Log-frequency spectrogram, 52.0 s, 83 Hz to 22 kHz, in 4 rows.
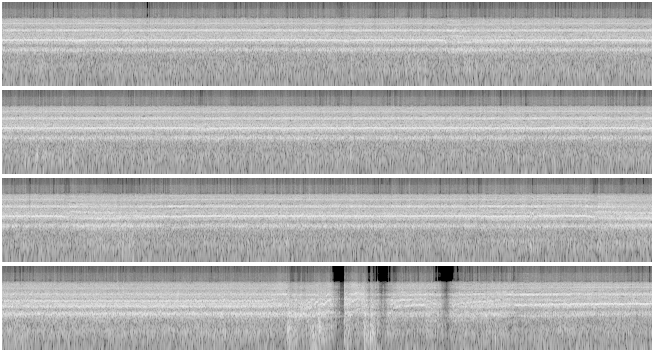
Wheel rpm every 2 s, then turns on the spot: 230, 230, 230, 230, 230, 230, 230, 230, 230, 230, 230, 230, 230, 230, 220, 230, 230, 230, 220, 220, 210, 210, 200, 140, 160, 220.
none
